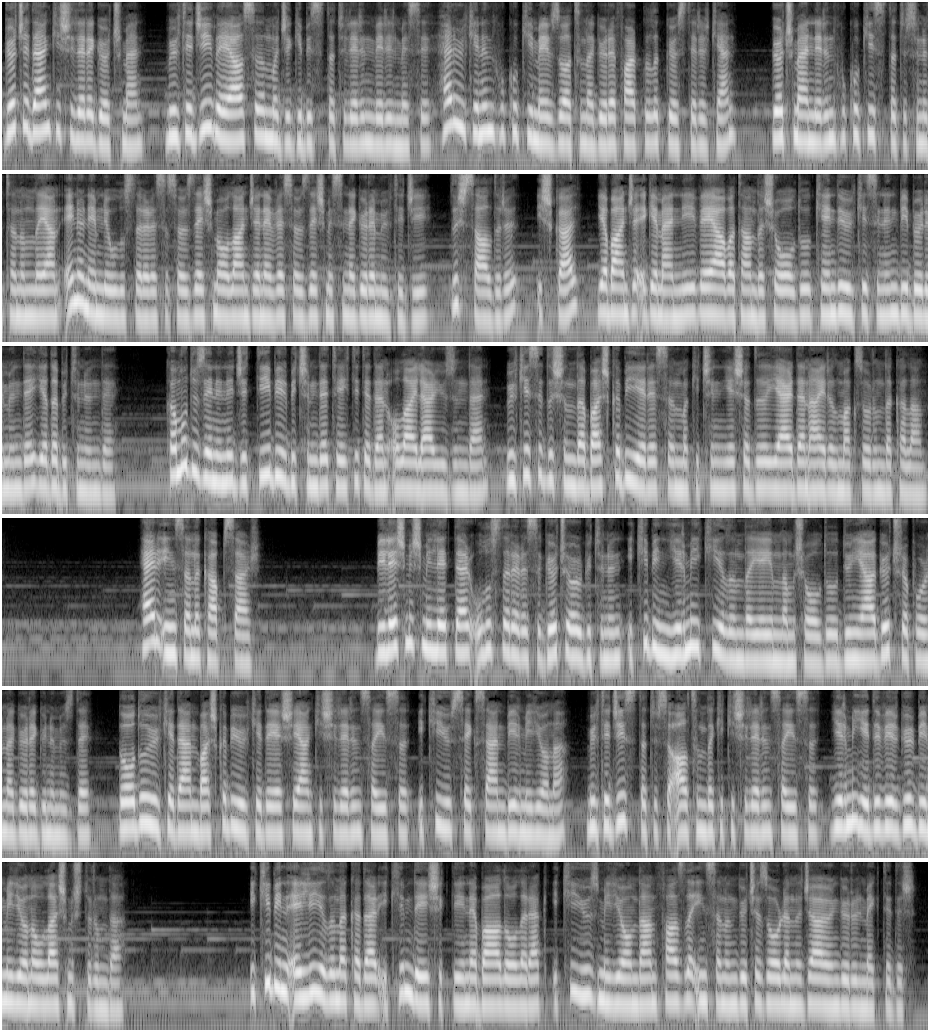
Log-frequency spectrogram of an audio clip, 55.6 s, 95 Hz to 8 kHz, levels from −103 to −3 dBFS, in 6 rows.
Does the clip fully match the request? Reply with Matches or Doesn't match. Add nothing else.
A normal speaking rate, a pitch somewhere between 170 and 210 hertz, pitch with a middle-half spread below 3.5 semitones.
Matches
